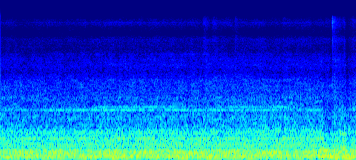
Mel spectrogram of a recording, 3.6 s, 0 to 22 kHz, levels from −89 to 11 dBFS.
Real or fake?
fake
